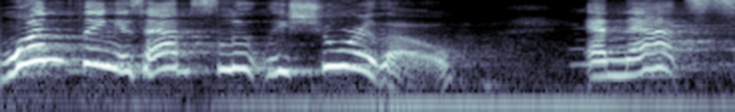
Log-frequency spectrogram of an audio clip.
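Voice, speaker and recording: Fairly slow speech from a woman, with noticeable background noise behind it. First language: sign language. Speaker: minister. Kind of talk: sermon. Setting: church.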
